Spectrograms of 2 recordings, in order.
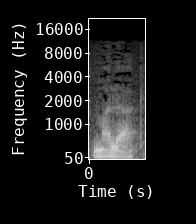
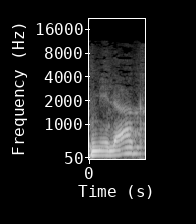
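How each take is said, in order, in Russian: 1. Первый гласный звучит как 'a'. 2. Первый гласный звучит как 'i'. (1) "можно сказать маляк" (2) "Можно сказать миляк"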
